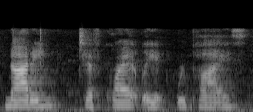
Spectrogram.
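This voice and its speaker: A woman narrating an audiobook in the first person in a wry, expressive way. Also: mid-range voice, takes it slowly, muffled recording, a little hiss or hum.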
